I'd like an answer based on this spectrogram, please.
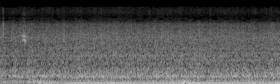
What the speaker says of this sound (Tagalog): Kusog kayong ulan yot. Grabe ang pagkakusog.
